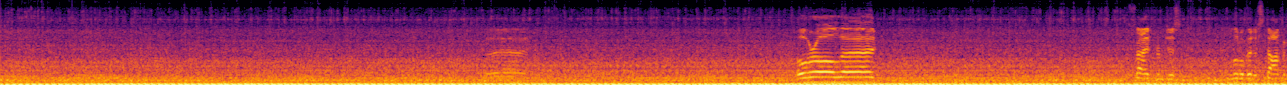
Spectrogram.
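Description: Semi truck's diesel engine and road noise droning steadily inside the cab at highway cruising speed. A short voice sound comes about ten seconds in, and speech starts near the end.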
